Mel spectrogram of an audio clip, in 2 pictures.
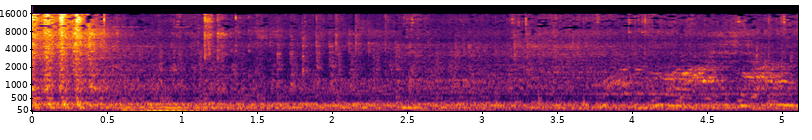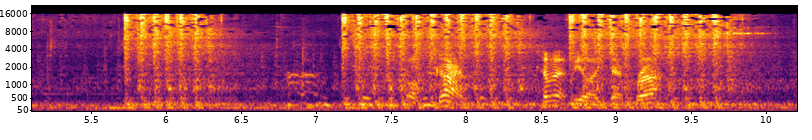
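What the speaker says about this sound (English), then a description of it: "Who's shooting me?" Automatic gunfire from The Division 2 open beta crackles in repeated bursts over a steady game background, with someone talking through much of it.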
